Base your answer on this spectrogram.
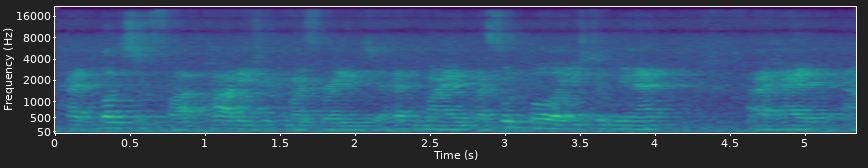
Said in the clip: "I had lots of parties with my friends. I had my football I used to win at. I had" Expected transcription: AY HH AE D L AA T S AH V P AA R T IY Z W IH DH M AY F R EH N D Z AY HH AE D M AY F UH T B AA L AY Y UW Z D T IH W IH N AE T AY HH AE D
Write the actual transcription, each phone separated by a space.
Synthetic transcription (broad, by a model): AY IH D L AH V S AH P P AA R T IY Z W IH DH M AY F R EH N D Z AY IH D M AY F UH T B AA L AY Y UW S T IH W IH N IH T AY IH D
